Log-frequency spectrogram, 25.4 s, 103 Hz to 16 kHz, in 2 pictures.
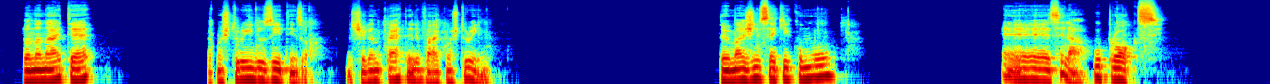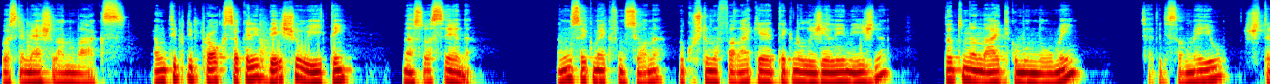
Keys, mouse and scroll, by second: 19.8 click, 25.2 click.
